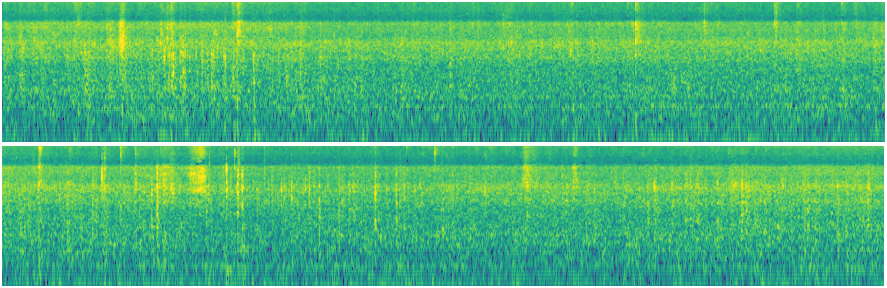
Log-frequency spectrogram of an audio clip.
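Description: Steady rain falling on a wet concrete patio, an even hiss, with a few sharper drop taps now and then, most prominent about a second in, around two seconds in, and around eleven seconds in.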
